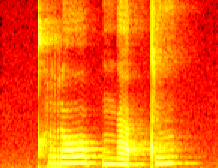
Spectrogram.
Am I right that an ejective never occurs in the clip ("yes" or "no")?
yes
